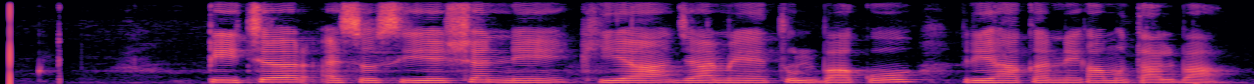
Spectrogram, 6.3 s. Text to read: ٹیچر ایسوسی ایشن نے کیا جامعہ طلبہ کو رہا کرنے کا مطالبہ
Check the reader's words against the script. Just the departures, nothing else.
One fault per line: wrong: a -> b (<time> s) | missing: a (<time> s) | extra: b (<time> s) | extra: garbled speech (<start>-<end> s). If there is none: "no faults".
no faults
